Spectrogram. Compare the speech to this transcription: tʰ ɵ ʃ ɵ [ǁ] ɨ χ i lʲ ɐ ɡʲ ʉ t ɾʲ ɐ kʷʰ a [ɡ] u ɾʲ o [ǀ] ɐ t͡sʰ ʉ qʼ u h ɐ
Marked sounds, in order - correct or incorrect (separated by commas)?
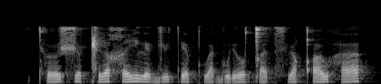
correct, correct, correct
